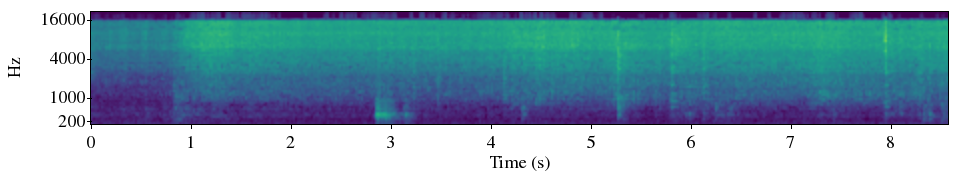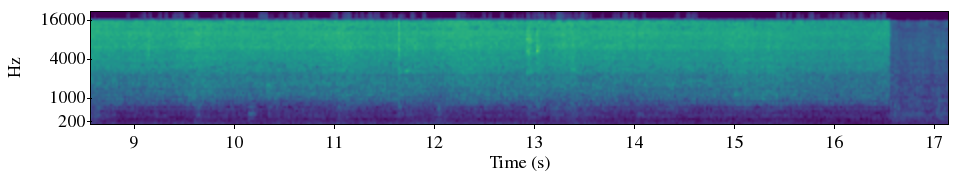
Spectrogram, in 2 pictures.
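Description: Bottle gourd sautéing in a spice masala for a chickpea and potato curry, producing a constant loud sizzle with a few light clicks of a spoon stirring through the pan.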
